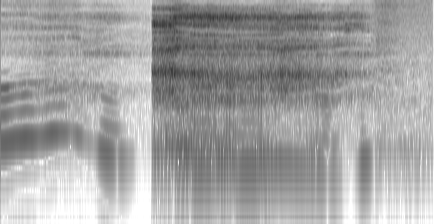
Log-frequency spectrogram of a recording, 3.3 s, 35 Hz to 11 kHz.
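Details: Female patient's disordered voice from a GRBAS practice sample, rated severe breathiness from air leakage through the vocal folds with difficulty sustaining vowels; overall hoarseness grade 3; severe breathy voice.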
